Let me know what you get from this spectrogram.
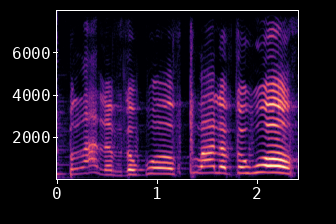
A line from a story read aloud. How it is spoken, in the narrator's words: Sicilian serious, and she'd moan in broken English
